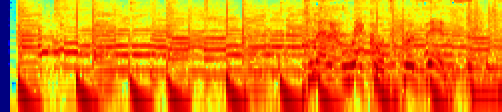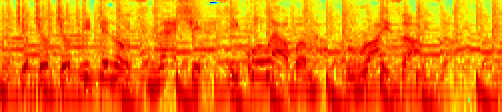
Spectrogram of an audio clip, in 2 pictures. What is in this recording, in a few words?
Advert; Punjabi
